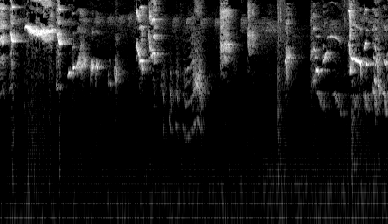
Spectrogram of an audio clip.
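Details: Oriental magpie-robin of a village type delivering long continuous song, mixing clear descending whistles, scratchy chatter and sharp high notes in a varied, ceaseless flow.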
